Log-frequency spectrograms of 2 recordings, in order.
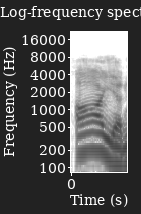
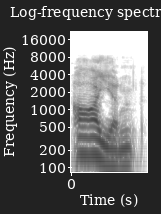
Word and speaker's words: Arion: I'm I'm saying Aaron, but it's Aryan, isn't it? I'm sorry, I'm I'm it's Aryan. I'm mispronouncing your name.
